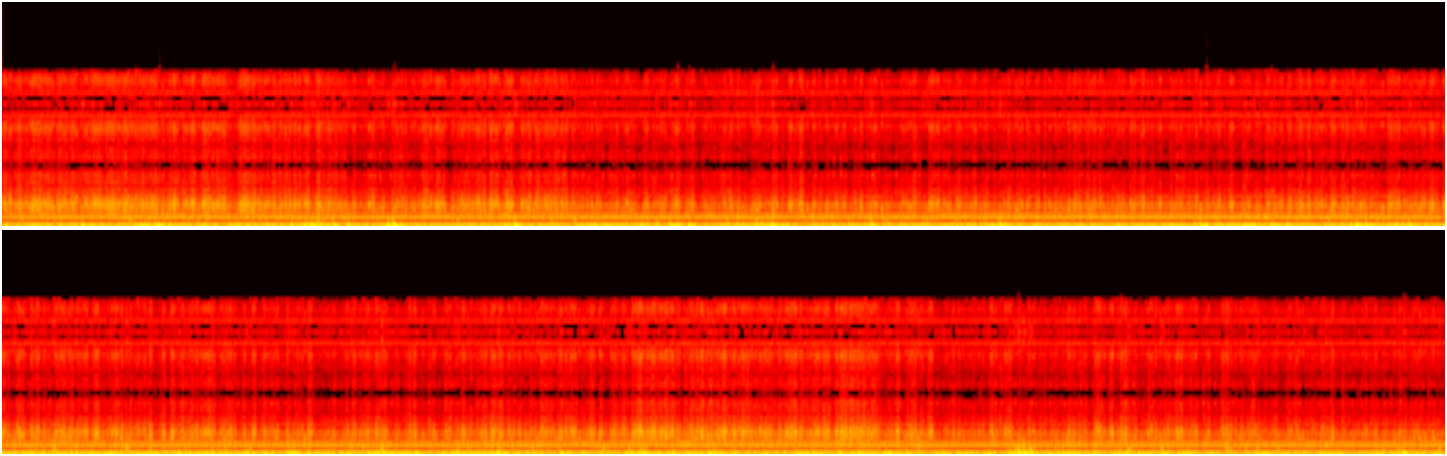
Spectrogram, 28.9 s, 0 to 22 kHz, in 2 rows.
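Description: Evinrude 50 hp E-TEC two-stroke outboard motor running steadily with the boat under way, a constant low rumble with a steady whine over it. Wind buffets the microphone.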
